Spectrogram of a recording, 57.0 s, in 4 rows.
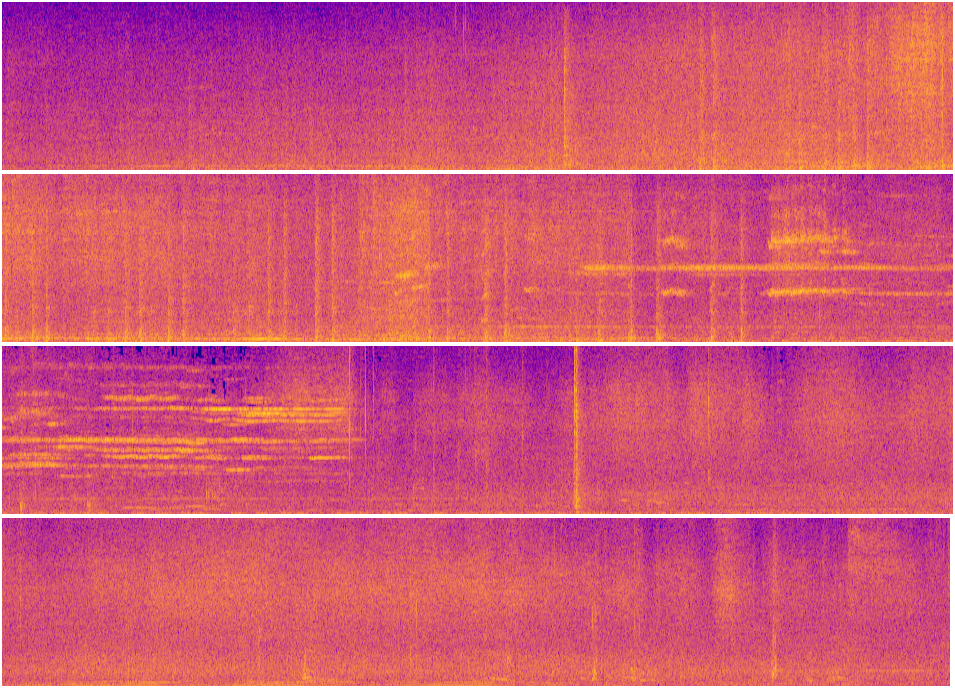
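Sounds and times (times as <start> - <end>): train wheels squealing: 19.9 - 34.0.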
